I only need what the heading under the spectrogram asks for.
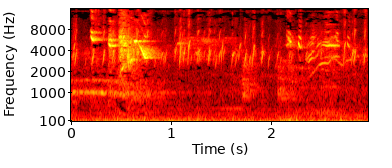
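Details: Brief goldfinch song for training, a loud twittering burst at the start, then buzzy trills and quick upward-sliding notes, clear over quiet surroundings.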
